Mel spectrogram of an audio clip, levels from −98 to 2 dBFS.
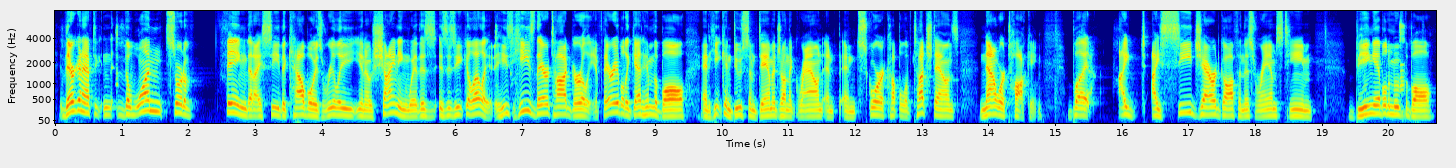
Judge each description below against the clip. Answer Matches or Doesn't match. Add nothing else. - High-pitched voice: Doesn't match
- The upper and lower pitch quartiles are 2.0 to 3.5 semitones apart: Doesn't match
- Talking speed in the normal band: Doesn't match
